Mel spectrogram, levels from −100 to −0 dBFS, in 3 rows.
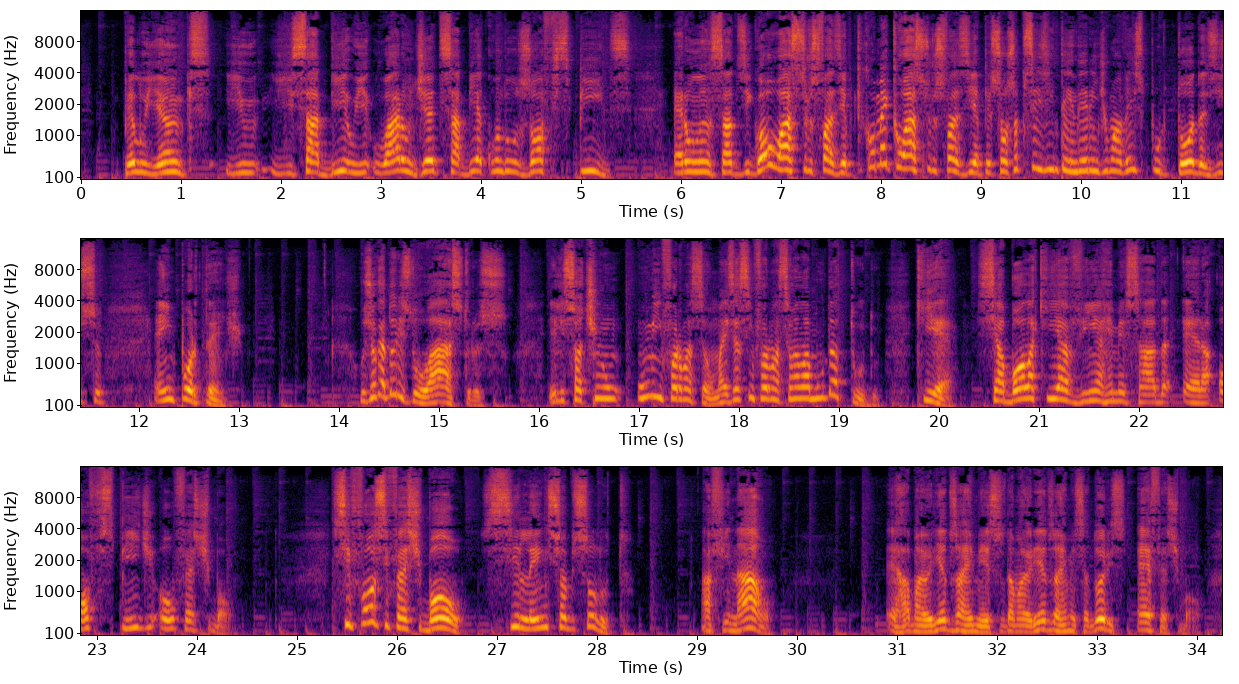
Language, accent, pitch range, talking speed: Portuguese, Brazilian, 180-250 Hz, 150 wpm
